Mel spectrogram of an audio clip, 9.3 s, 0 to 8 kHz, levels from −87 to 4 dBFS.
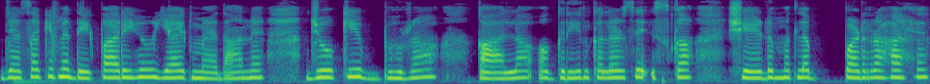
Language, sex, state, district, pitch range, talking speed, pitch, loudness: Hindi, female, Uttar Pradesh, Jyotiba Phule Nagar, 230-250 Hz, 160 wpm, 240 Hz, -14 LUFS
